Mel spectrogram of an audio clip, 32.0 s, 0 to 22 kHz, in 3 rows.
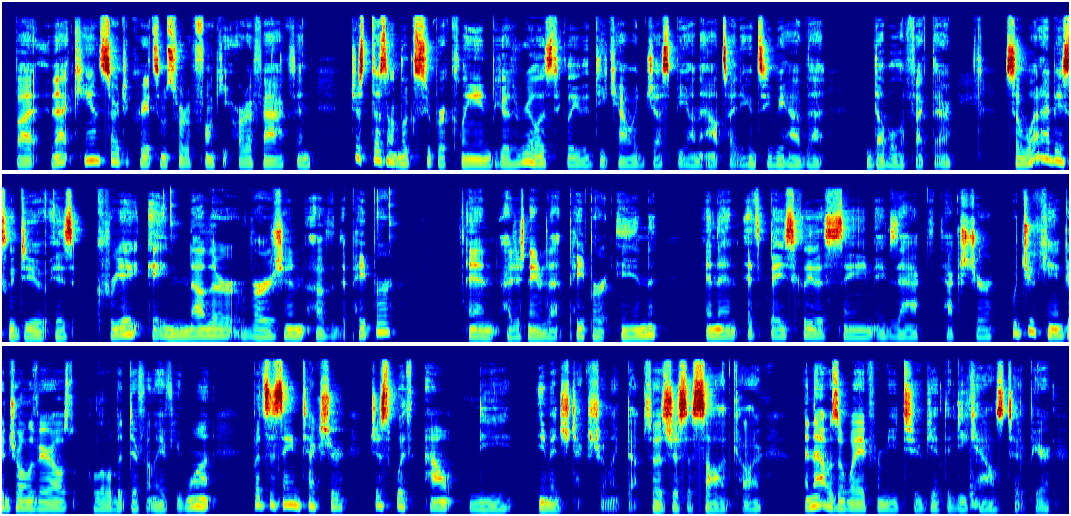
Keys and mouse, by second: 6.5-11.4 drag.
